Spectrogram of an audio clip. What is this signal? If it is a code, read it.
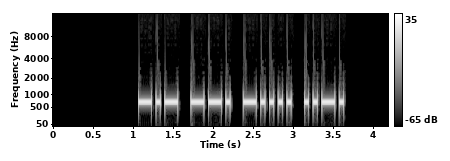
Morse code, heard as a keyed tone, about 22 wpm, 700 Hz. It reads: KG6F
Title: USA Call Signs - 4 Characters - Repeated 2x - 22wpm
